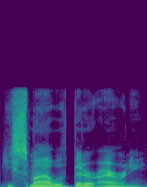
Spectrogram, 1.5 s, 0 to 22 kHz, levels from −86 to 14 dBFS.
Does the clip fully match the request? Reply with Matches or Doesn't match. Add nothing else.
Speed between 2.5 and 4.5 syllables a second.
Doesn't match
